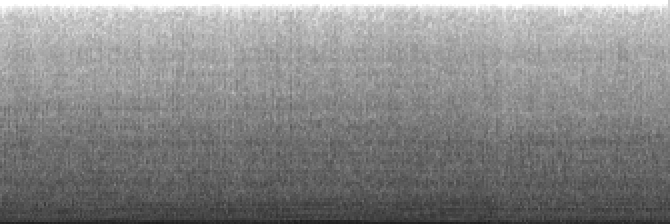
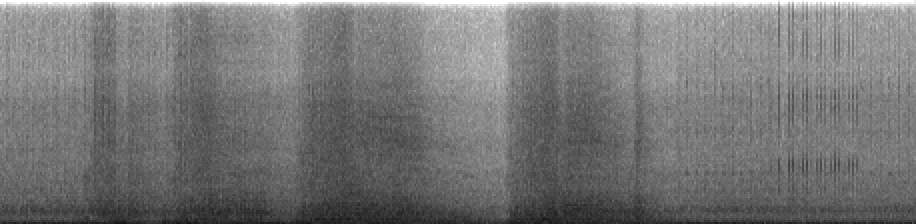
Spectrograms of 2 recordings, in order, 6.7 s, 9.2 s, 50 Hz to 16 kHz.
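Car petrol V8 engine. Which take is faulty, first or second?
second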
